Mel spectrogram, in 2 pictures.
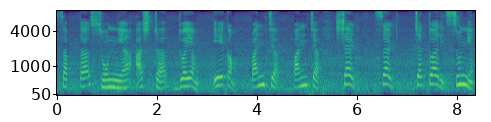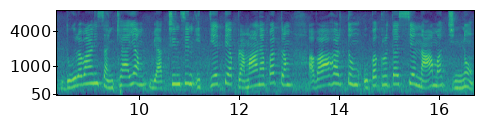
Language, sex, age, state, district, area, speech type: Sanskrit, female, 18-30, Odisha, Ganjam, urban, read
